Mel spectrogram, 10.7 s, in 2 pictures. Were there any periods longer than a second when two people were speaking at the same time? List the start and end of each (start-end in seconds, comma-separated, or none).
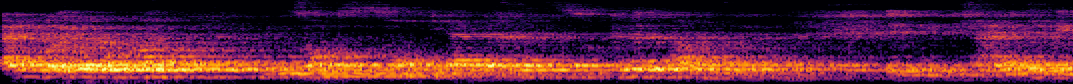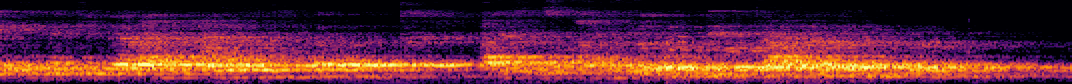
8.4-9.6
